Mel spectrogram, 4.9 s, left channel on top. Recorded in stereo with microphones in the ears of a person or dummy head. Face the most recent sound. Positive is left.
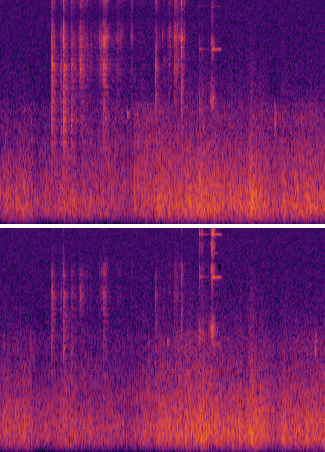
turn(degrees=-50)  # may be behind; listen again after turning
